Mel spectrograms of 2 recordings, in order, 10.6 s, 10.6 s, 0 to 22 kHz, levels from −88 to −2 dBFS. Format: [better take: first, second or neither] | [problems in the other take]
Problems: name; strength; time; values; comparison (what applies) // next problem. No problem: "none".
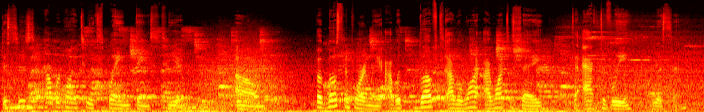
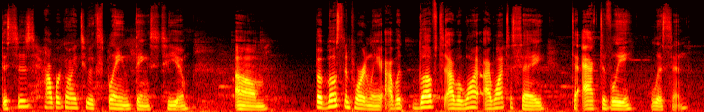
second | train or aircraft noise; loud; throughout; 3 dB below the speech; faint in the second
